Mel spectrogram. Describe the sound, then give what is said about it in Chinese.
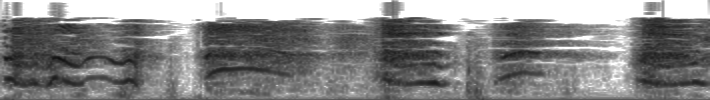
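A person cries in a Huangmei opera drama: five wavering, sobbing vocal wails with breathy gasps between them, moderately loud and heard alone. “你别哭了好吗？”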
